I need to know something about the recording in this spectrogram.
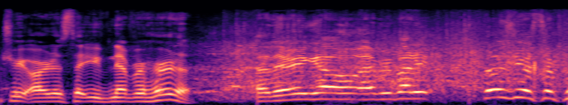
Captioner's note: laughter and applause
